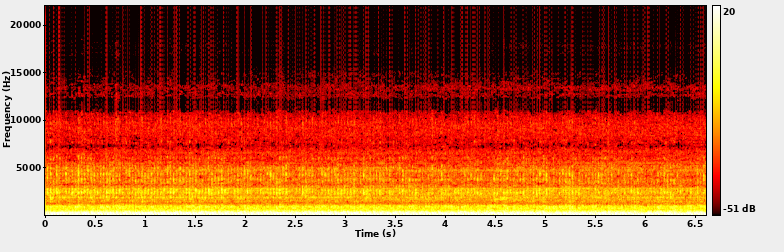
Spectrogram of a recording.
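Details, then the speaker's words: Four-cylinder Hornet-class race car idling on straight pipes. Loud, deep, lumpy idle with an uneven pulse about four times a second, sounding like a tractor; it's running rough, cause unknown. "it don't take a genius just think that sounds bad"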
